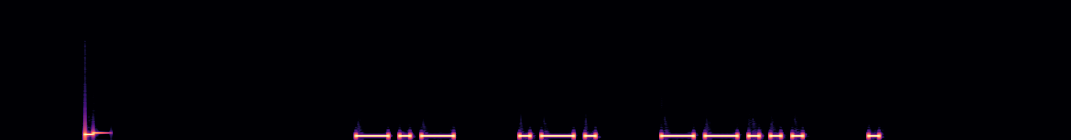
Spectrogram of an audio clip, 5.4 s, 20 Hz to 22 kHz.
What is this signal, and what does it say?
Morse code, heard as a keyed tone, about 22 wpm, spaced as for 16 wpm, 700 Hz. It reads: KR7E
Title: USA Call Signs - 2x Character Spacing - 22wpm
